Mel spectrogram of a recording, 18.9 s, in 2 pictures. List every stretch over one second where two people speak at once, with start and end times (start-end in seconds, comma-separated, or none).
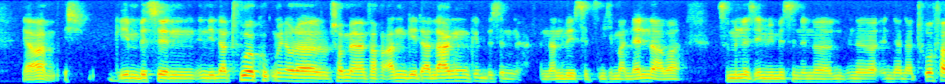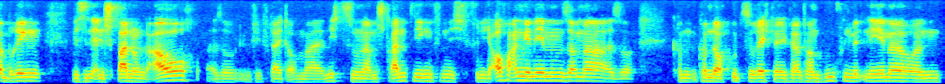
none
